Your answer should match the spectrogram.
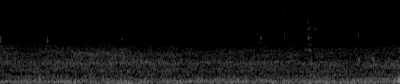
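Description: Steady low background noise with a few faint, short clicks and rustles.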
